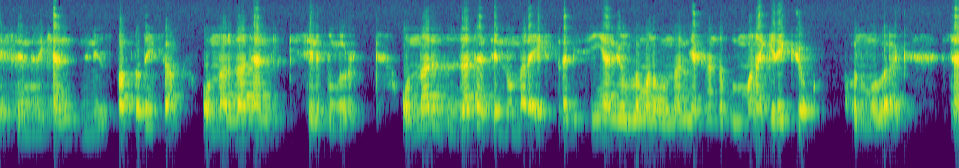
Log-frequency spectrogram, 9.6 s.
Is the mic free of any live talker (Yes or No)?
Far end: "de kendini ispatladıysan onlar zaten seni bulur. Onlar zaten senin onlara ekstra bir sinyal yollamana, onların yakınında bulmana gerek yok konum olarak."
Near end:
Yes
